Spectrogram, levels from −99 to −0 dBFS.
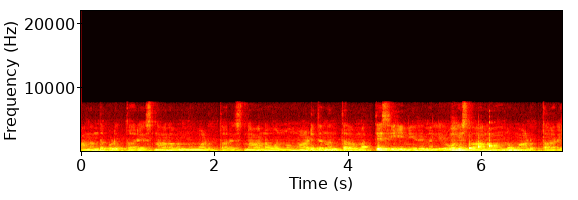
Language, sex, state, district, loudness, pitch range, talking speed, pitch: Kannada, male, Karnataka, Belgaum, -20 LUFS, 140-170 Hz, 110 wpm, 155 Hz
